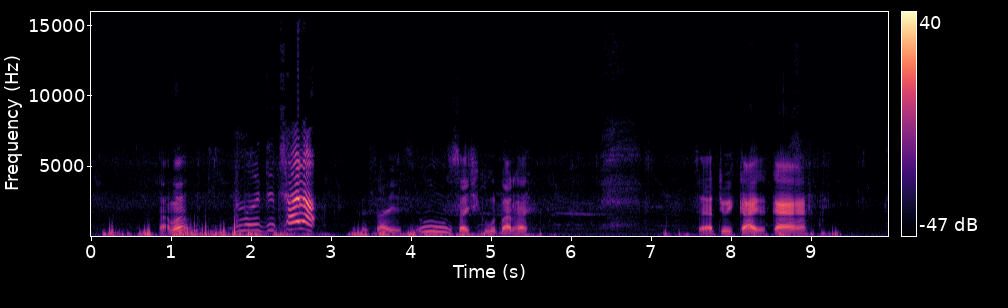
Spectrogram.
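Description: A young child laughs.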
